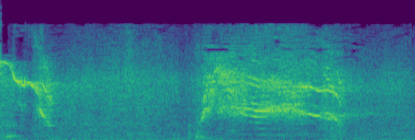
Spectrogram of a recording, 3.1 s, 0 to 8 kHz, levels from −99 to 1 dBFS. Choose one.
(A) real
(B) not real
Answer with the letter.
A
